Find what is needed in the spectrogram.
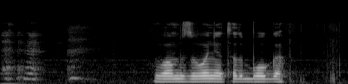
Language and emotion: Russian, neutral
